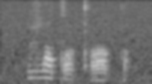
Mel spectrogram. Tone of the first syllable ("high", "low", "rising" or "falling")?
high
